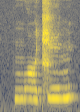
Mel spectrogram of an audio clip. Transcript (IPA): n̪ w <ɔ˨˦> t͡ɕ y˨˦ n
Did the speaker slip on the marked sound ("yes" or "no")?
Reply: no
